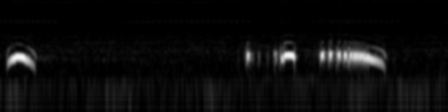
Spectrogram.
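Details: Luring call of a spotted dove in 'giọng hạp' style: a lone rounded coo, silence, then stuttering short notes leading into a level coo and a drawn-out purring coo falling in pitch.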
